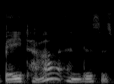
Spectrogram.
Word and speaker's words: beta: the Greek letters beta and epsilon this is pronounced beta and this is pronounced epsilon by the way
